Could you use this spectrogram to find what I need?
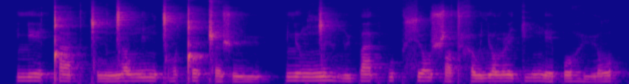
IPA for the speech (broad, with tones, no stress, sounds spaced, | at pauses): lʲ e˦˨ ǃ a˦˨ k ǀ u˨ ŋ͡ǀ ə˦ lˠ n i˦ ŋ ɡ͡ǀ ɔ˦ ǃ ə˦˨ ǁ œ˨ ʃ ŋ y˨ | lʲ o˦ ŋ ŋ͡ǀ y˦˨ ʎ y˨ p a˦ k p u˦ k s y˦ lˠ ʃ o˨ tˤ x u˦ lʲ u˦ lˠ ɭ i˦ k i˦ ŋ e˨ p o˦ ɦ y˨˦ lˠ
